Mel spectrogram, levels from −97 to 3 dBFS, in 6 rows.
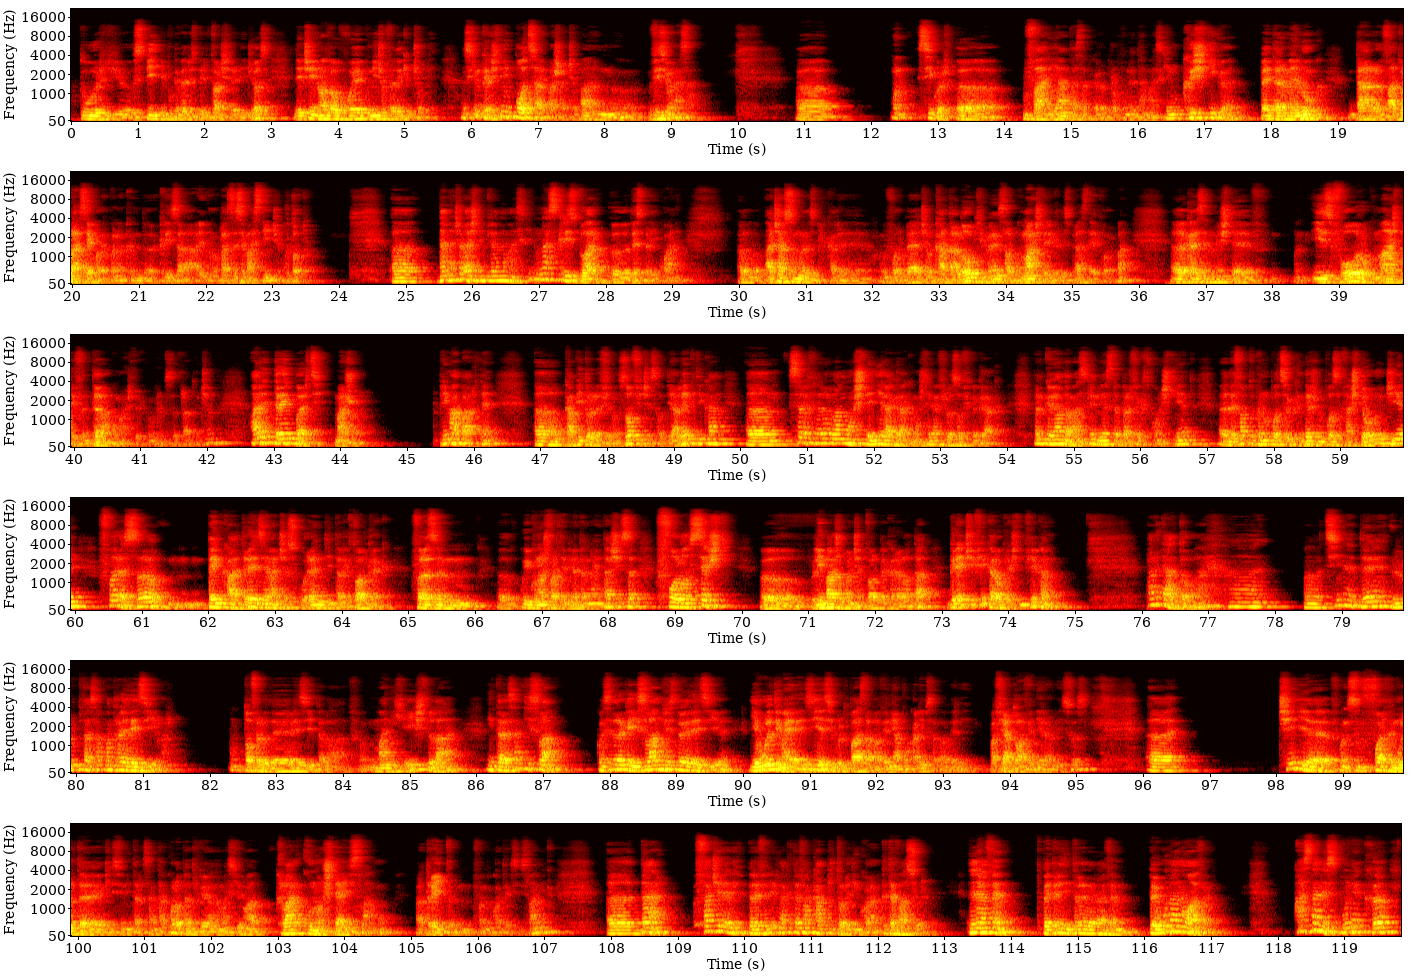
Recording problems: off-mic speech; far
room echo; noticeable; dies away in 0.6 s

